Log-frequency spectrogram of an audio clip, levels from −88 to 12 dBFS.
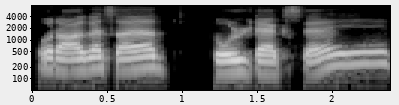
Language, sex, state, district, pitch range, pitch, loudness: Hindi, male, Uttar Pradesh, Jyotiba Phule Nagar, 150-190 Hz, 170 Hz, -14 LUFS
